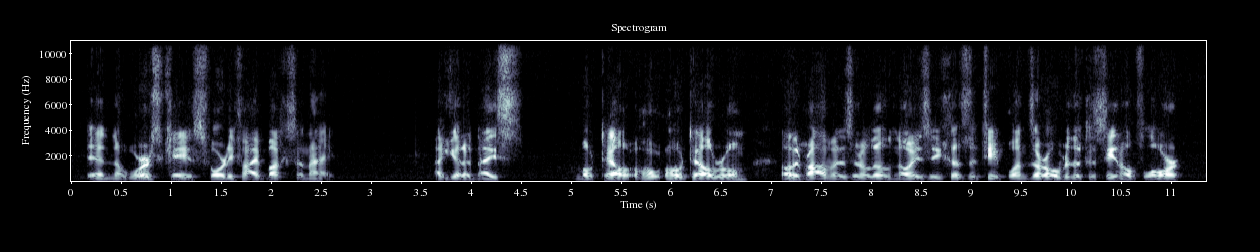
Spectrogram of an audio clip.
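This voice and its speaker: A man talks at a moderate pace with a Midwestern accent. His pitch is very deep and low, and his intonation fairly even. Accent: American Midwest. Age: 60s. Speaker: live stream host. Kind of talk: casual chat.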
